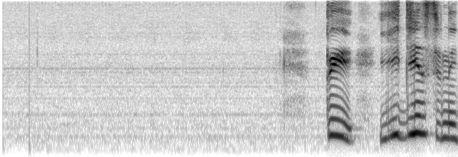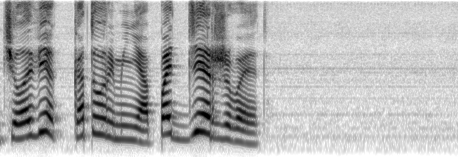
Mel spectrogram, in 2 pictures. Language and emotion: Russian, positive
